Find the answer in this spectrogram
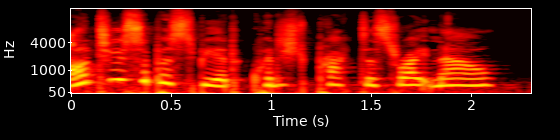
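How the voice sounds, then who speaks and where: A woman reading aloud, voicing a clever, bossy teenage witch who is prim and quick to lose patience. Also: sits high, lively intonation, voice pushed up. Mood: exasperated. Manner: prim, exasperated, quick-tempered.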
